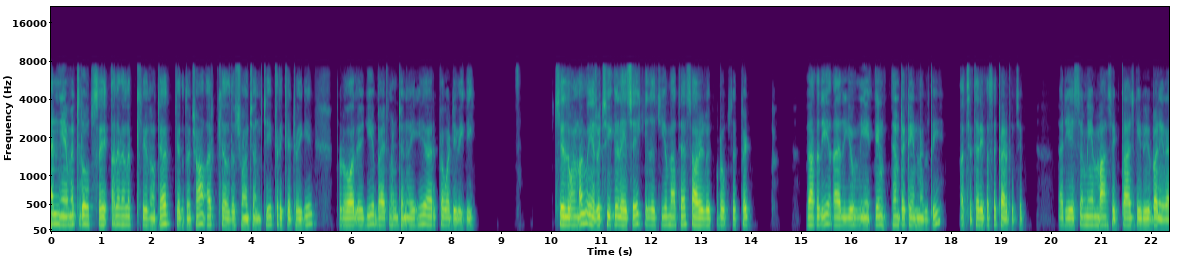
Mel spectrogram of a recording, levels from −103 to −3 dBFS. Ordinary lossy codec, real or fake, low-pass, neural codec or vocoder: none; fake; 7.2 kHz; codec, 16 kHz, 1 kbps, FunCodec, trained on LibriTTS, 50 frames a second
